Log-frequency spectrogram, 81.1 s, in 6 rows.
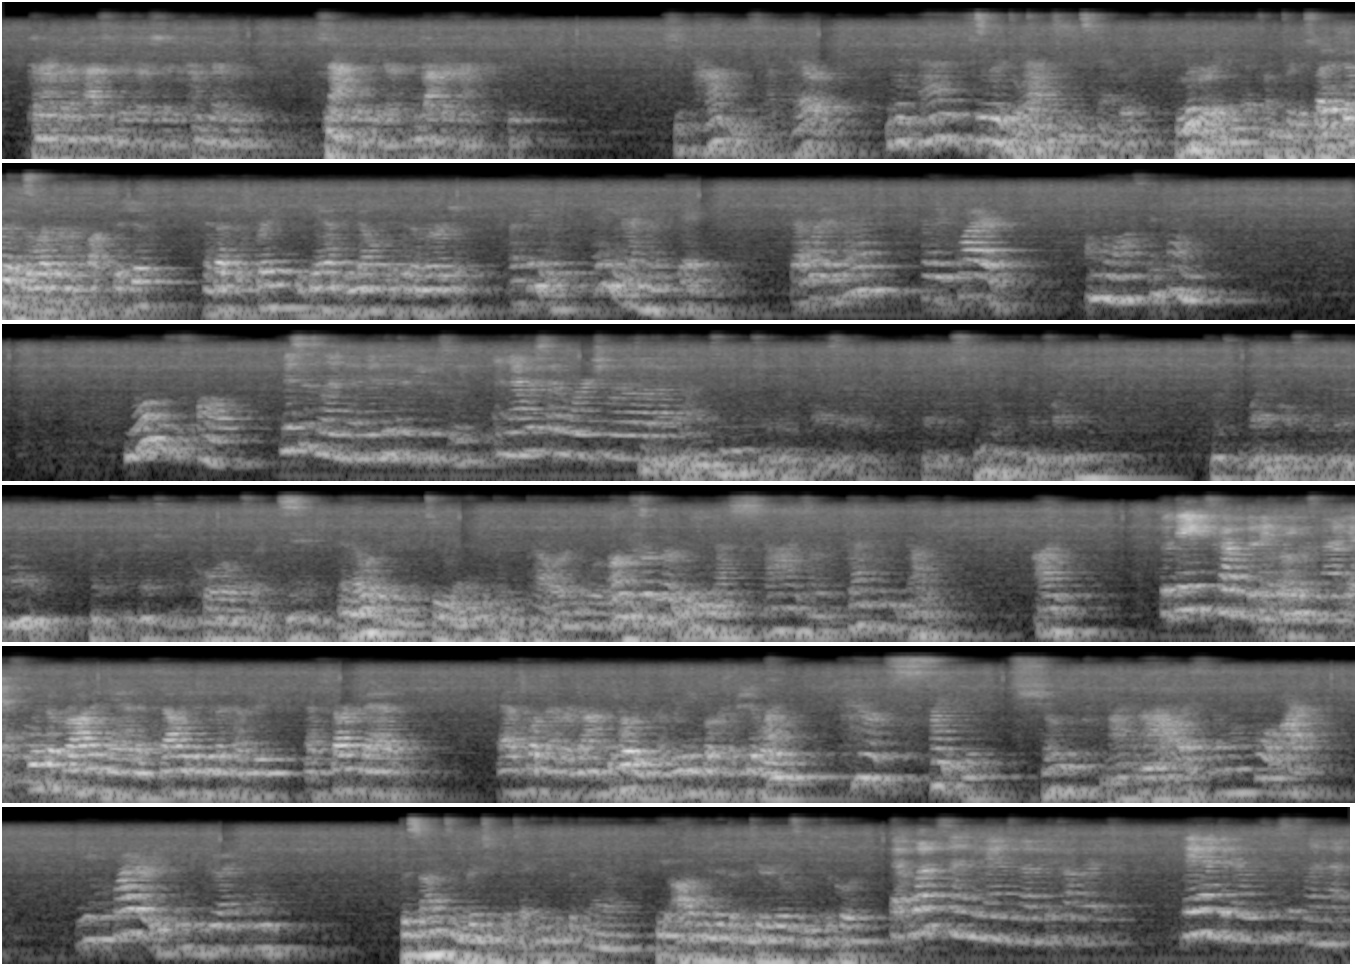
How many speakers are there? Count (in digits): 8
